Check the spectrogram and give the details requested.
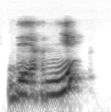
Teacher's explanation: phonétiquement je m'arrête sur le E donc je ferme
